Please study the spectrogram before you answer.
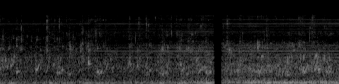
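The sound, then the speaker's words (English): Steady flowing water runs continuously, an even rush like a stream or trickle, with a brief dropout near the end and no voices. “She looks to the sky and she calls forth the water.”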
